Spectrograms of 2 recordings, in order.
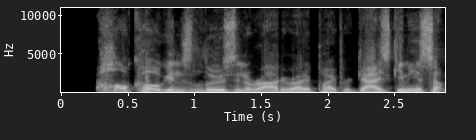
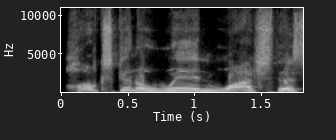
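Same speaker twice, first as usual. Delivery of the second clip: put-on older brother; 11 semitones higher, 3 dB louder, much slower than usual. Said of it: "He goes".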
